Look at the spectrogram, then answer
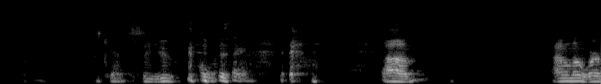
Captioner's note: chuckles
